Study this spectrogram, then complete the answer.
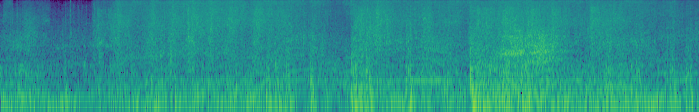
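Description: A gun fires rapidly.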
